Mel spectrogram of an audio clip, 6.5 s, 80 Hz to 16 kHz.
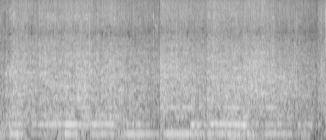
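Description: Ecolog 574E forwarder's diesel engine and hydraulics running under load as its crane grapple loads spruce branches. The steady engine and pump tone keeps breaking off and returning as the crane works, over a continuous rustling, crackling noise.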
